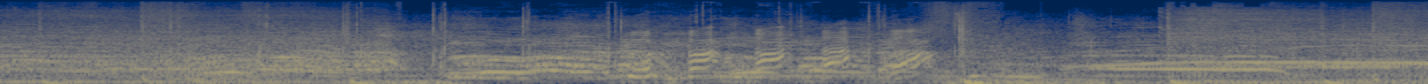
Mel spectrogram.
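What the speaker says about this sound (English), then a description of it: "Every surfer is stunned by how many people from their home countries are there cheering them on." Crowd at the Gold Coast Pro surfing contest in Australia cheering and calling out, a dense wash of excited voices with shouts rising and falling, loud and continuous throughout.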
